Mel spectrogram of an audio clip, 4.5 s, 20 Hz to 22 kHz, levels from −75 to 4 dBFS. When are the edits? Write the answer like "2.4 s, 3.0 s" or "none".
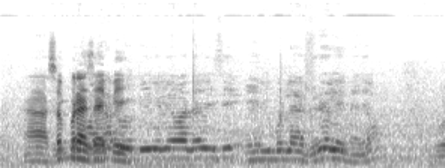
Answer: none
